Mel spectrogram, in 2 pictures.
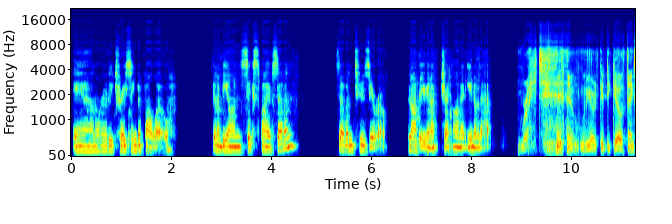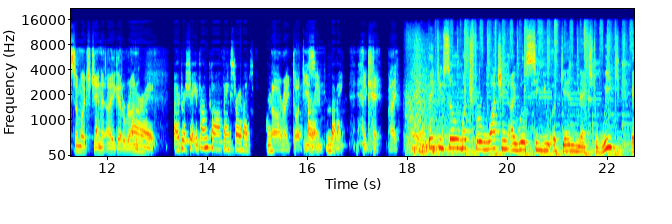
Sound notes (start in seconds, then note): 9.0 laughs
